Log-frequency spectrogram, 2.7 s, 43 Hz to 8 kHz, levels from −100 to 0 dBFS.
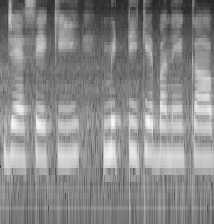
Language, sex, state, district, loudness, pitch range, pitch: Hindi, female, Punjab, Kapurthala, -15 LUFS, 210-230 Hz, 220 Hz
